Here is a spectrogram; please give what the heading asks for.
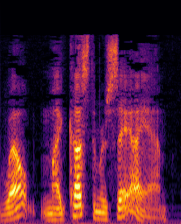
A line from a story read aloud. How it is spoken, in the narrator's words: Martin smiled and quietly said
